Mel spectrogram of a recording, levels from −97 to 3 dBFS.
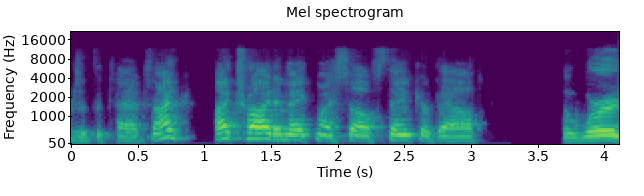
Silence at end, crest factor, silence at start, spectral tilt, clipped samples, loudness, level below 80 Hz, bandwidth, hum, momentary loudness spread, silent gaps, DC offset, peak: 0 s; 18 dB; 0 s; -6.5 dB/octave; under 0.1%; -24 LUFS; -74 dBFS; 12 kHz; none; 15 LU; 3.29-3.68 s; under 0.1%; -6 dBFS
